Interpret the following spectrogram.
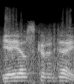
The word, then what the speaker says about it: Jeg elsker deg: Jeg elsker deg. It's the extra syllable that gives it the emotion.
